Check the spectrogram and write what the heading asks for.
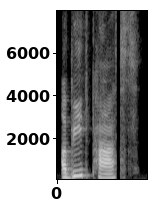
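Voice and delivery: ordinary delivery, nothing marked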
